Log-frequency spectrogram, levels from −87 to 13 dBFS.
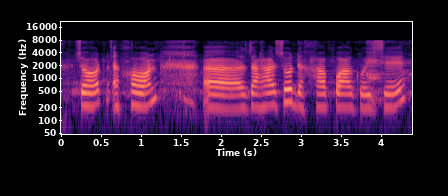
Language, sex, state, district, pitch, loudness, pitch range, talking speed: Assamese, female, Assam, Kamrup Metropolitan, 220 Hz, -15 LUFS, 210-255 Hz, 95 wpm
